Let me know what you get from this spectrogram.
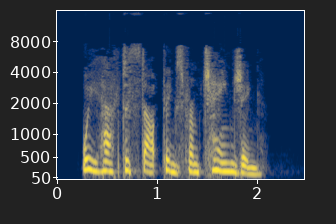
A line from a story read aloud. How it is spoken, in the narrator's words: I said urgently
